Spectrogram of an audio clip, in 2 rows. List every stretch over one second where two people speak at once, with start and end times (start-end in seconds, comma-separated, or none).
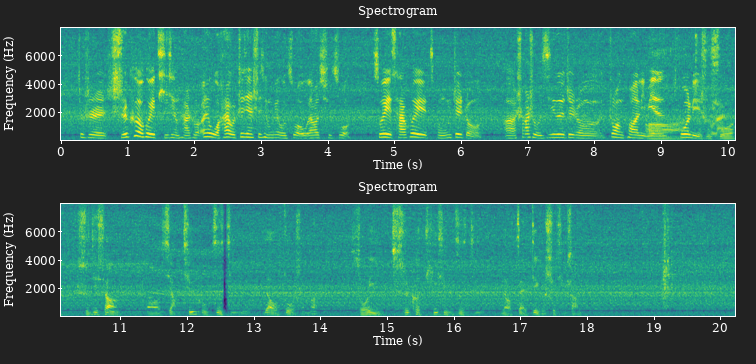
8.8-10.0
